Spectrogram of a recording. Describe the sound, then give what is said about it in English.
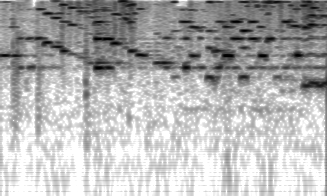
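A violin ringtone melody plays from a small phone speaker, thin and tinny, with sustained bowed-sounding notes moving steadily up and down for a few seconds, no voices over it. “That's a pretty awesome violin.”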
